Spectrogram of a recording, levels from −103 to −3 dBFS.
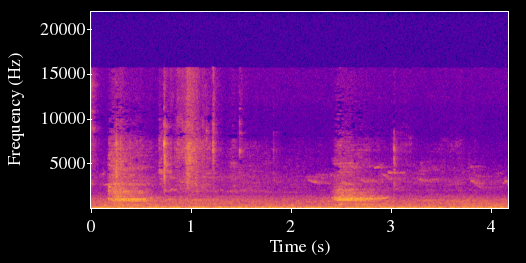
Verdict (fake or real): real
